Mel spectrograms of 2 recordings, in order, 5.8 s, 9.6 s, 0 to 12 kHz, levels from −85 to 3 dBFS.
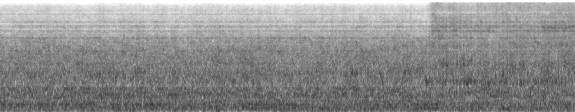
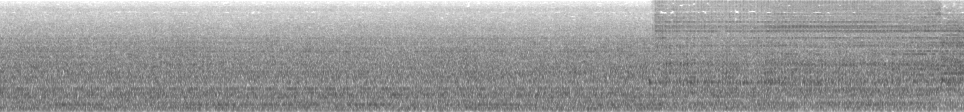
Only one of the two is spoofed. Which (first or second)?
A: first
